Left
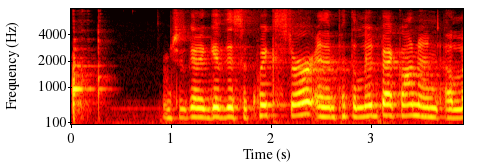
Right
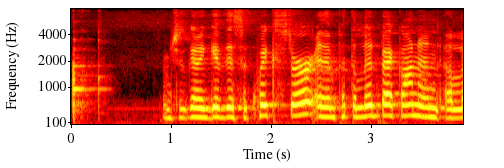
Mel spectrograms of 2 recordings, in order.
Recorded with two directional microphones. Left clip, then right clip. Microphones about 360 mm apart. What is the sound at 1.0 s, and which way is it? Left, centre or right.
A woman's voice, right.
